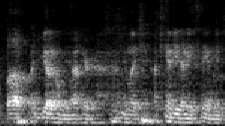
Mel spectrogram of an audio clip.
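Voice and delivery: mildly hushed, low bargaining; hushed plea. Acted. Prisoner asking scary cellmate for help, lightly acted hushed plea. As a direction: keep it low and confidential.

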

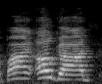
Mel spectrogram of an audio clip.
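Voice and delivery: panicked shouting while fleeing; being chased. Real, not acted. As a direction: yell in a panic, running for your life.

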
